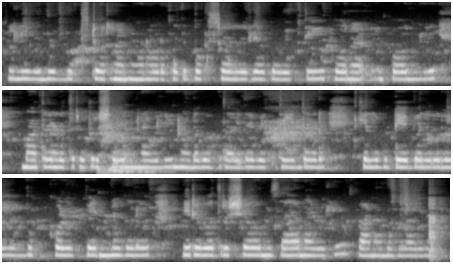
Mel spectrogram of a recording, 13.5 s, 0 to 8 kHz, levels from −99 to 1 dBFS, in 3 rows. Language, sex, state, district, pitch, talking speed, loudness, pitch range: Kannada, female, Karnataka, Raichur, 260 Hz, 150 wpm, -15 LUFS, 255-265 Hz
